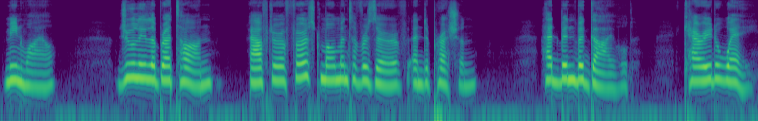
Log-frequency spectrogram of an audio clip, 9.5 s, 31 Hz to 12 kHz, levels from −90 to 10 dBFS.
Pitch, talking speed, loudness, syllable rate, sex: 205 Hz, 110 wpm, -18 LUFS, 4.6 syllables/s, female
